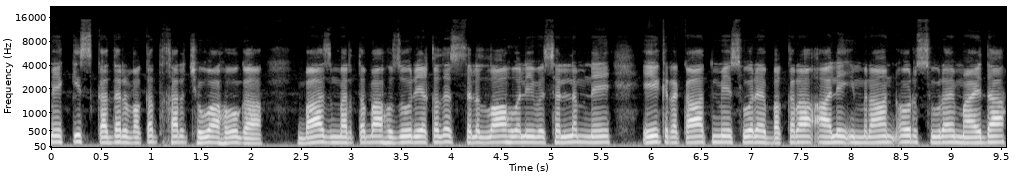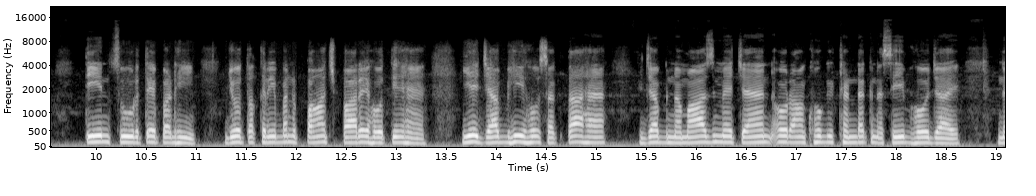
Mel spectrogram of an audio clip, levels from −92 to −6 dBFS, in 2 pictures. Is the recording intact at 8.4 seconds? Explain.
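Yes, the audio is intact at 8.4 seconds, with no dropout, click, distortion or other fault audible at that moment.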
